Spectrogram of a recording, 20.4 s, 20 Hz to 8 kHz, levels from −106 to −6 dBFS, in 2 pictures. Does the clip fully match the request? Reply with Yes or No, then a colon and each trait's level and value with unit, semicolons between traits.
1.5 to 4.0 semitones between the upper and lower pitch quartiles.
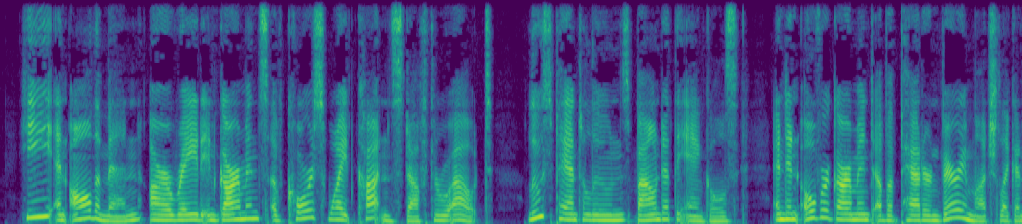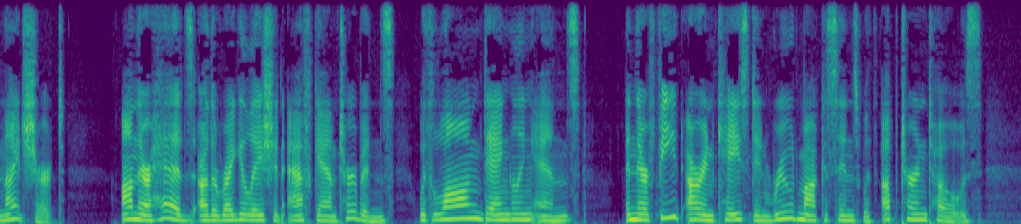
Yes: average, 3.2 semitones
